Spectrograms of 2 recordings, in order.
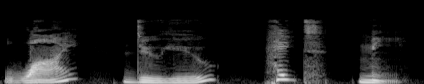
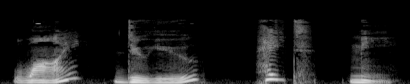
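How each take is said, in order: First: Very slow, stress on you; 慢速领读; slow model read. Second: Very slow, stress on why; 慢速领读; slow model read. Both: Shown as a demonstration. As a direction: spell it out slowly. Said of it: "第二句".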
